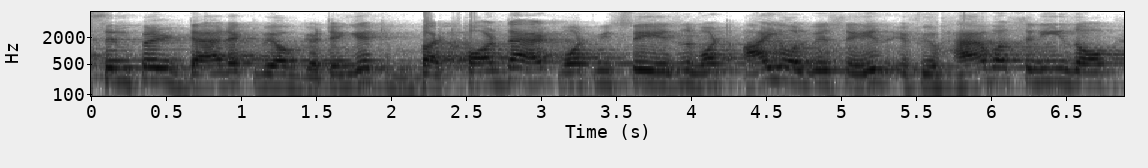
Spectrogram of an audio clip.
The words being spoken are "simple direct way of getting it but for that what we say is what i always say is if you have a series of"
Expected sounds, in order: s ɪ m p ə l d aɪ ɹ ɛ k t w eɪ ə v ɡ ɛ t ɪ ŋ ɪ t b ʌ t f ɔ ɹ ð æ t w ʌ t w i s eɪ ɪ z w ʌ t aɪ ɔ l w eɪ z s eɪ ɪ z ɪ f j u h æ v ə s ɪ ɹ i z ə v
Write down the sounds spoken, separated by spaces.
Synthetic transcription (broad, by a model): s ɪ m p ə l d aɪ ɹ ɛ k t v eɪ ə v ɡ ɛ t ɪ ŋ ɪ t b ʌ t f ɔ ɹ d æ t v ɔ t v i s eɪ ɪ z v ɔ t aɪ ɔ l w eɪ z s eɪ ɪ z ɪ f j u h æ v ə s ɪ ɹ i z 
